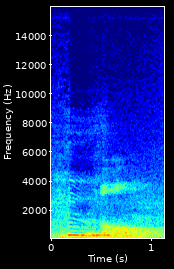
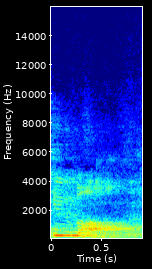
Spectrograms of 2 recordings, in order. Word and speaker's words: Heuvel: So, um she would like to be known as Huvel. Is that correct? Hug. Hu. Okay. And he would like to be known as Huall.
